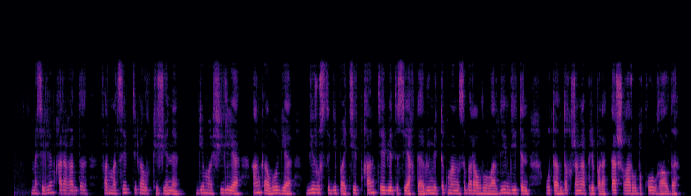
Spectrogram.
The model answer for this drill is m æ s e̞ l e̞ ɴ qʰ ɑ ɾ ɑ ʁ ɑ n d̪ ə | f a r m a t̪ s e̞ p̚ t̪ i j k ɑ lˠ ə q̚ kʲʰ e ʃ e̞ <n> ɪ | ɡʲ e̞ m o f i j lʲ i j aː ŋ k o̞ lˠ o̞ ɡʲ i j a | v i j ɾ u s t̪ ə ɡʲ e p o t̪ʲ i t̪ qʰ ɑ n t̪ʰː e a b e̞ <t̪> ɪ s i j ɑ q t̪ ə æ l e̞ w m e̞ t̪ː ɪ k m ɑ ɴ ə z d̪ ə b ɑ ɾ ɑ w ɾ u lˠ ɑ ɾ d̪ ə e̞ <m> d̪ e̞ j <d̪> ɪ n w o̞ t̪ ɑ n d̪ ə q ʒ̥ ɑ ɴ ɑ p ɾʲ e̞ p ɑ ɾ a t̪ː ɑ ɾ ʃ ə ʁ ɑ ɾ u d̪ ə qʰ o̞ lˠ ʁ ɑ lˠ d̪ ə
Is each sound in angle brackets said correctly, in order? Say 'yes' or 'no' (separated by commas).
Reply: yes, yes, yes, no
